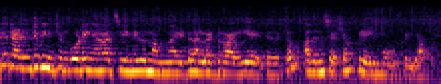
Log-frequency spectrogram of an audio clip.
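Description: A woman's voice talking throughout, over light sizzling from chickpeas frying in a pan.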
